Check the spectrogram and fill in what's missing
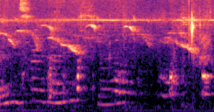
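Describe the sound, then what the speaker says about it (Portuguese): A chicken at the door of a home gives a string of soft, irregular clucks, quiet and fairly close, with no other sounds. "Olha o frango que tá aqui na sua porta"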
